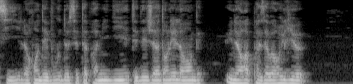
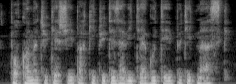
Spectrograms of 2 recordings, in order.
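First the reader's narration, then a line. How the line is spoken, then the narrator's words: Old woman, hushed. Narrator (French): lui dit la vieille femme tout bas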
